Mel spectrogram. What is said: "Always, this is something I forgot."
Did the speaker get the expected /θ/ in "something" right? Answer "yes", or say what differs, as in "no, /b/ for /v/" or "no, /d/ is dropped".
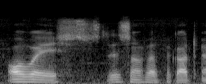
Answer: no, /f/ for /θ/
